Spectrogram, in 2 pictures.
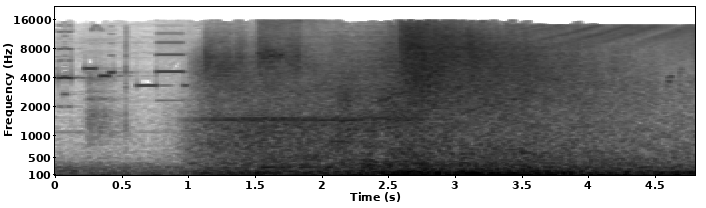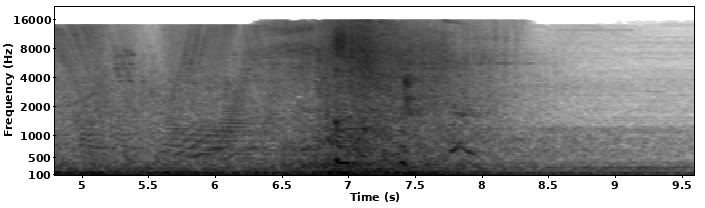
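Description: Electricity crackles and roars in a loud surge, then fades.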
